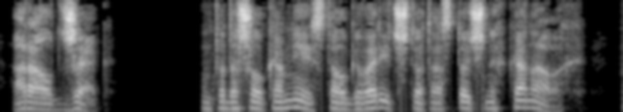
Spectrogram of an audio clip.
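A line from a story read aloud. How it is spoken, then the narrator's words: Stunned mumble. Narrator (Russian): пробормотал ошеломленный Николас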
